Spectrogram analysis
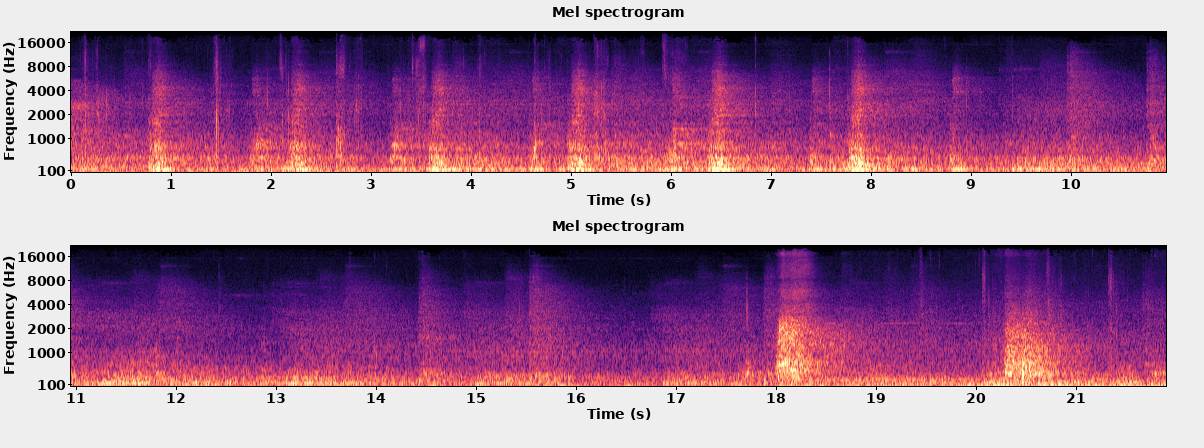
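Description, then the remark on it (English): A forklift truck drives around with a steady low engine rumble, broken by irregular thumps and clanks and a few louder bursts of noise; no one speaks. “I can hear the movements of a forklift truck driving around, the beep of its reversing alarm.”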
